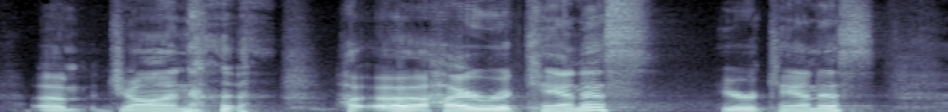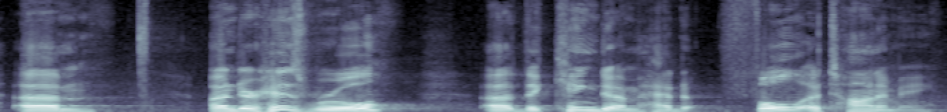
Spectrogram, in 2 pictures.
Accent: United States; as an American

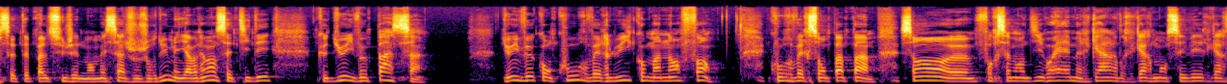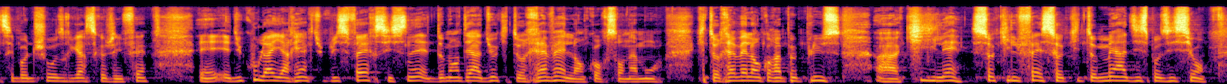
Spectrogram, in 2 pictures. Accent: Fribourg, Switzerland; je viens de Fribourg

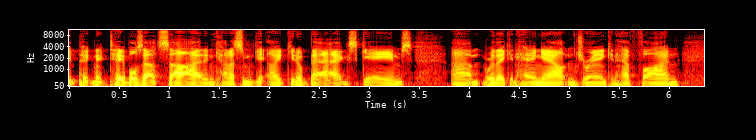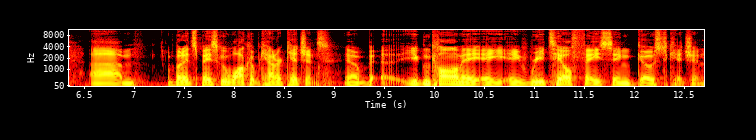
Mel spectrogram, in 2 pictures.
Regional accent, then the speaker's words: Nashville, Tennessee, United States; I'm from Nashville, the city's given me so much

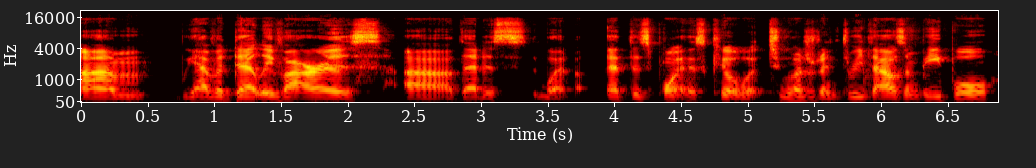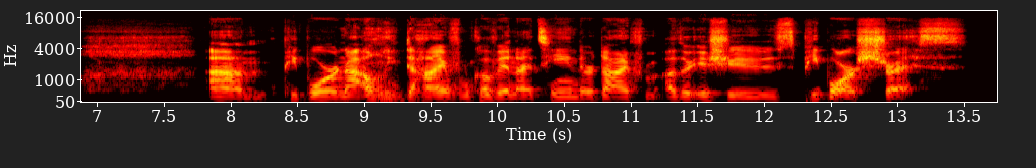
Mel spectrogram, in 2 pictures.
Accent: Athens, Georgia, United States; my hometown, uh, Athens, Georgia, a very small town

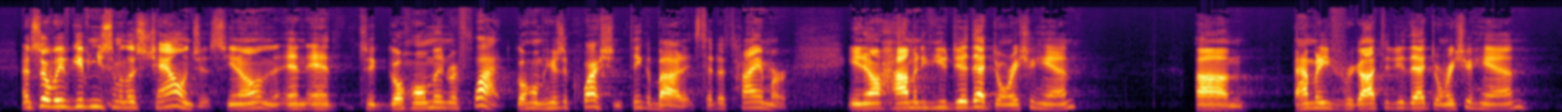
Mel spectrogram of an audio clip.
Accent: Arizona, United States; growing up in Arizona, it felt like you were in an oven

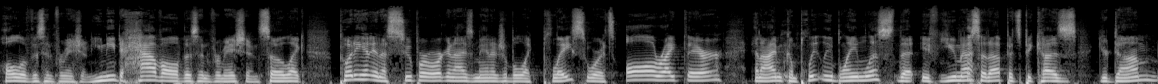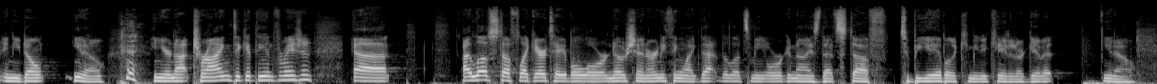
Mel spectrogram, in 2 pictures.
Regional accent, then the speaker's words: Nashville, Tennessee, United States; I'm from Nashville, here in Nashville, Tennessee

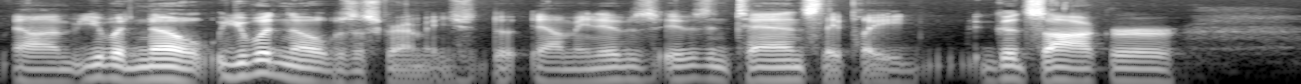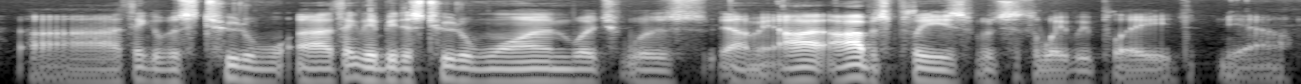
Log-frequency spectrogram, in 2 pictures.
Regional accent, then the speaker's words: Washington County, Maryland, United States; I grew up in Washington County

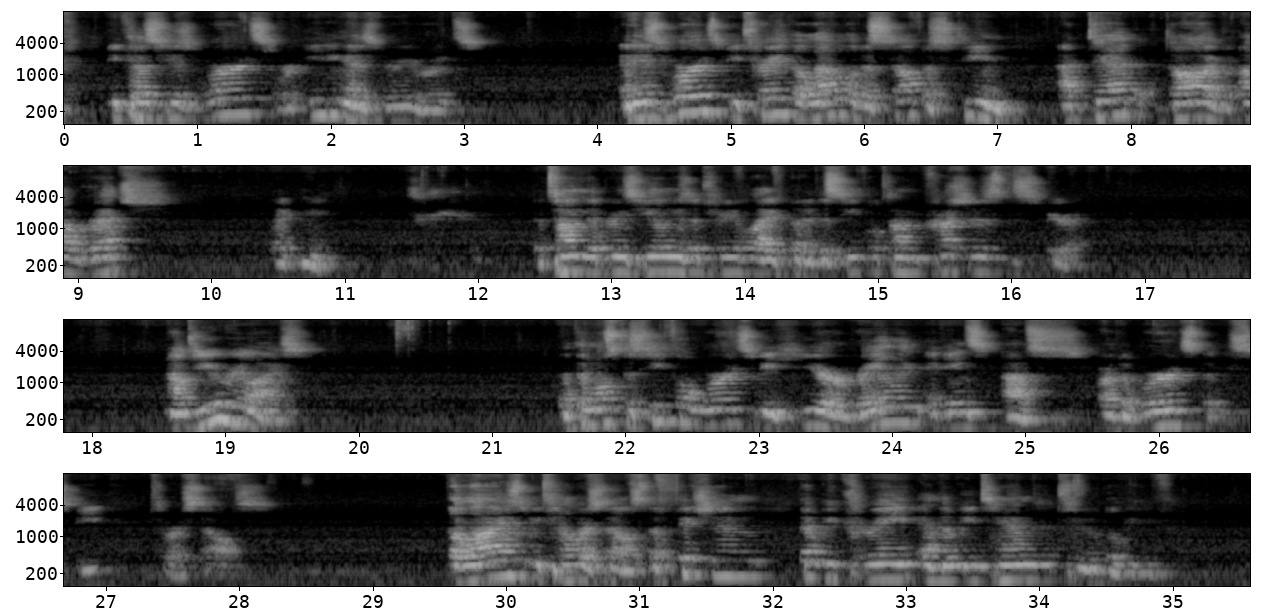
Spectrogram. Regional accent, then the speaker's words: Canada; accent: Canadian; my Canadian accent

